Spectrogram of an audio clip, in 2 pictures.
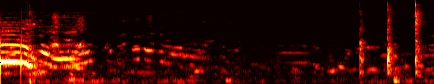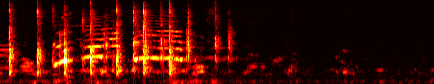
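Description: High-pitched shouting voices on a soccer pitch: one loud shout at the start, then a burst of several shouts from about three and a half to six and a half seconds in, mixed with a rapid run of sharp clicks.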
